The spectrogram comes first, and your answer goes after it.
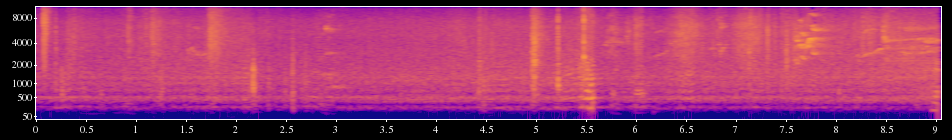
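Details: Softer steady hum of honey bees at an opened garden hive in Perth, Australia while frames are inspected and swapped, punctuated by occasional sharp clicks and taps.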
